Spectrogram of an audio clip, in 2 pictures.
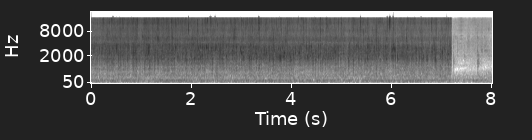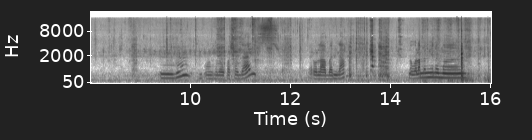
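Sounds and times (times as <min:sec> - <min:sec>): oil sizzling and crackling: 0:00.0 - 0:07.2.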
